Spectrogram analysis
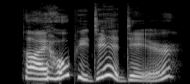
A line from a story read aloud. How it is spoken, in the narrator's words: said, again with a laugh, but rather bitter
